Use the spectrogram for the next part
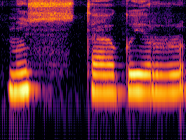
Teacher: ra hərfini vurğulu tələffüz, şəddəli və vurğulu tələffüz edirik.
